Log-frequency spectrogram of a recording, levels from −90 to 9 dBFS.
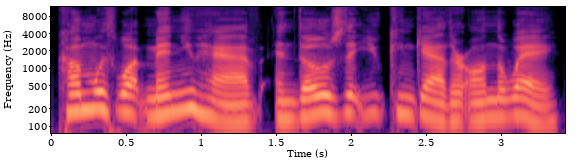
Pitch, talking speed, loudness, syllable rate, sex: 150 Hz, 260 wpm, -17 LUFS, 5.2 syllables/s, male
